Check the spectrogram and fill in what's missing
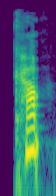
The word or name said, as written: kam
